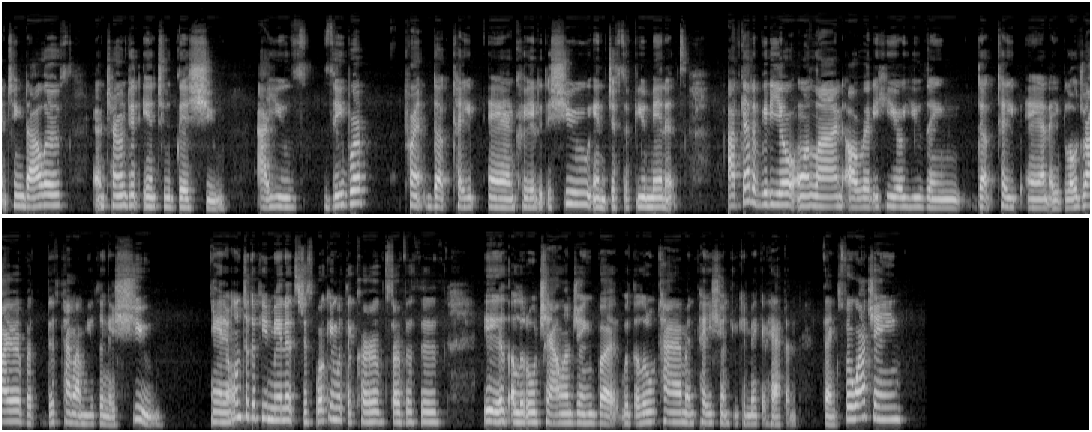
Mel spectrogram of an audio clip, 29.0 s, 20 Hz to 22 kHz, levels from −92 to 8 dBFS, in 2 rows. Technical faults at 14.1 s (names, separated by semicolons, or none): gain pumping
